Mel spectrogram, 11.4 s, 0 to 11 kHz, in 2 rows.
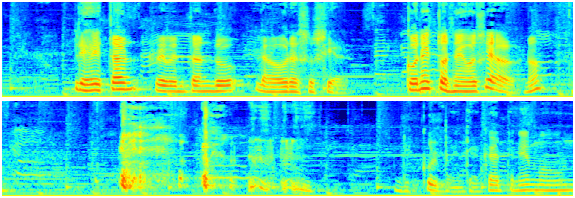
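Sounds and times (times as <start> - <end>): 
speech: 0.7 - 5.6, 10.0 - 11.4
person coughing irritated by perfume: 6.9 - 8.9.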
